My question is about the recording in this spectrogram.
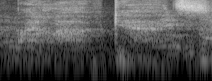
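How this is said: It is said in a whisper.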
